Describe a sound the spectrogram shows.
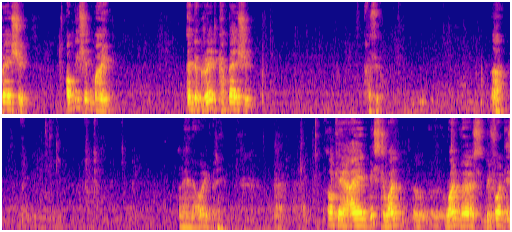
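A middle-aged man speaks calmly into a clip-on microphone, pausing between phrases.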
